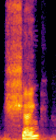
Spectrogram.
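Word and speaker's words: Schenck: was an important case it's pronounced shank versus United States shank was his last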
